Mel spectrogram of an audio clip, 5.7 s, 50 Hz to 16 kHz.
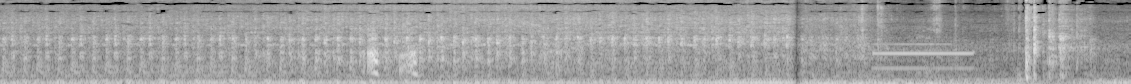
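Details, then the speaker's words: Ford 6.0 Powerstroke diesel truck limping home before its ICP sensor is replaced: the engine chugs unevenly at low speed with a loping, stumbling beat and the whole truck shaking; it runs rough and sounds terrible. "barely made it guys sounds terrible the whole thing's shaking"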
